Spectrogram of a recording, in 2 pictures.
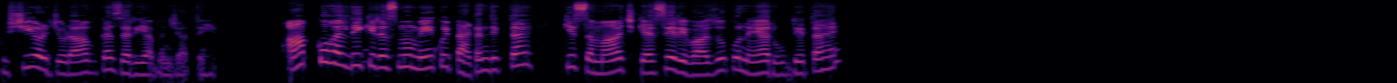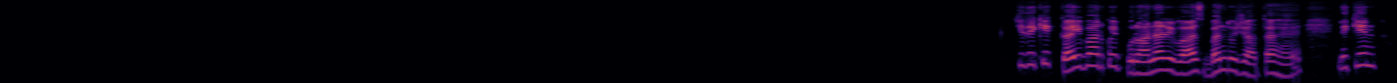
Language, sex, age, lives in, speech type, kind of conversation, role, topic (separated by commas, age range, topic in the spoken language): Hindi, female, 35-39, India, read, expert-assistant, expert, कुछ रीति-रिवाज हर जगह मिलते हैं, लेकिन उनका मतलब जगह-जगह बदल जाता है — ऐसा क्यों होता है?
